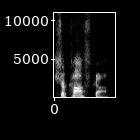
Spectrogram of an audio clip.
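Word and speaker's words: Czkawka: Uh the next one uh is an open source package called called believe it or not this this is pronounced chakovka uh which is Polish for hiccup.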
